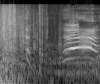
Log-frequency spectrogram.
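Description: Wooden planks crash and splinter.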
